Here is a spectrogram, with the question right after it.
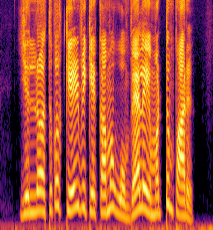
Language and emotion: Tamil, angry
